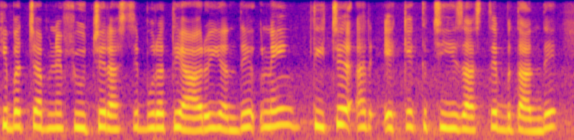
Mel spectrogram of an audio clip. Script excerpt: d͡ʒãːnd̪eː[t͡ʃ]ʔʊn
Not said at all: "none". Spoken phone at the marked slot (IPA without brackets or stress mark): none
